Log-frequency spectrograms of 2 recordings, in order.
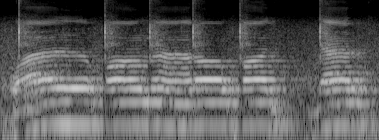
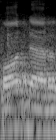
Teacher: dalnya ada tasdidnya, pantulannya ya, jangan dipantulin. Wal qamara qaddar, bukan qadar.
